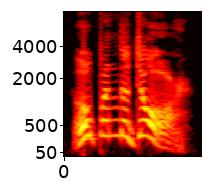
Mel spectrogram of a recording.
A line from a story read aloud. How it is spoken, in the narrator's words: someone shrieked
